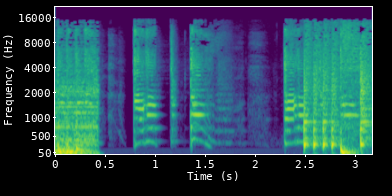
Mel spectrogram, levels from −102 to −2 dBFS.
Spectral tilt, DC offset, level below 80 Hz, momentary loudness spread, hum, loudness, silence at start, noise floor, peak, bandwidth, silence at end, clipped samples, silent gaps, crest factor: -4.5 dB/octave; under 0.1%; -22 dBFS; 11 LU; none; -17 LUFS; 0 s; -61 dBFS; 0 dBFS; 15.5 kHz; 0 s; under 0.1%; none; 16 dB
